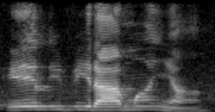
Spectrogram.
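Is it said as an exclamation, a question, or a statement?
statement. It is said flatly, as a plain statement. It simply affirms that he will come tomorrow. "se tivesse só um ponto final"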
